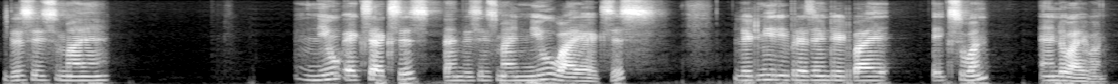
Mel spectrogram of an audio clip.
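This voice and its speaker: Slow, deliberate teacher, distant mic. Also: medium pitch, a bit bright, dry recording. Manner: deliberate, pausing between short phrases. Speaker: maths teacher. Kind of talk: lecture explaining coordinate geometry step by step. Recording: distant microphone.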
